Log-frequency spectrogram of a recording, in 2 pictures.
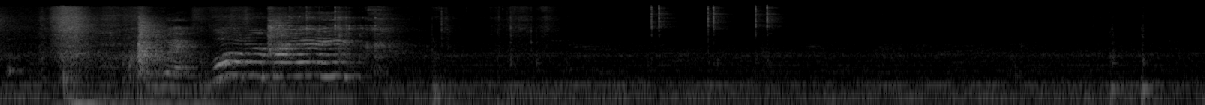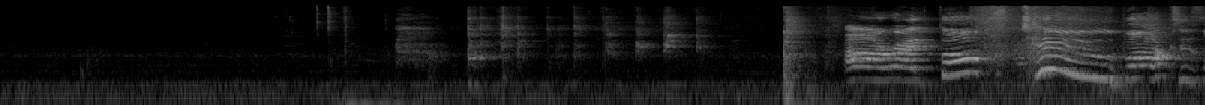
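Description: A man speaking briefly at the start and again near the end. In between is a long quiet stretch of room hum with a few faint clicks.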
